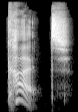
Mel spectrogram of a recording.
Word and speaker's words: cut: Caught, cut. Caught has the sound that's pronounced with the lower tongue position, and cut has the sound.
